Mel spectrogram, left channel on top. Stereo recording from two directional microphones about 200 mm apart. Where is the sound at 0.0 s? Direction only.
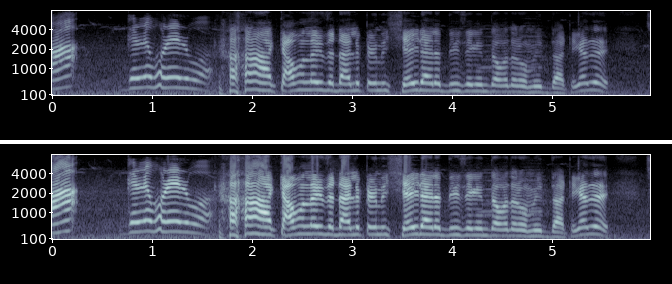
10° left (ahead or behind).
